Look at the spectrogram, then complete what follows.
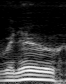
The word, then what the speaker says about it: Renault: all right it's basically the reynolds ft 17 or the renault ft 17 if you want to get your pronunciations correct okay uh very interesting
